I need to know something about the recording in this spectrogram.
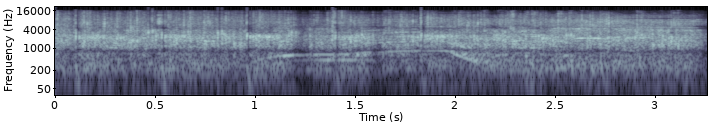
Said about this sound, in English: Somebody give God a hand clap of praise in this house.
